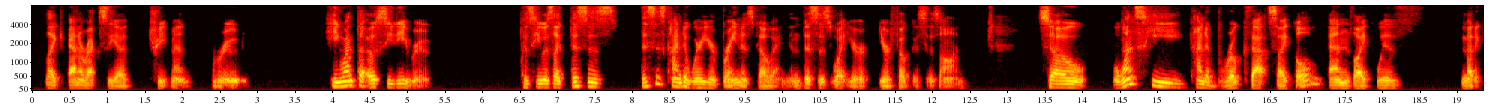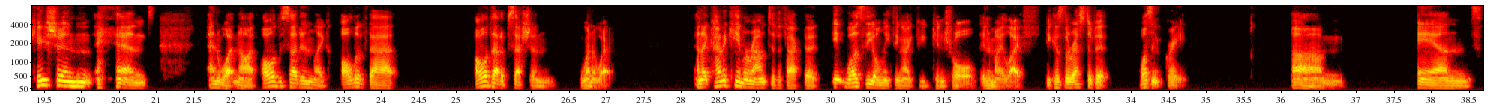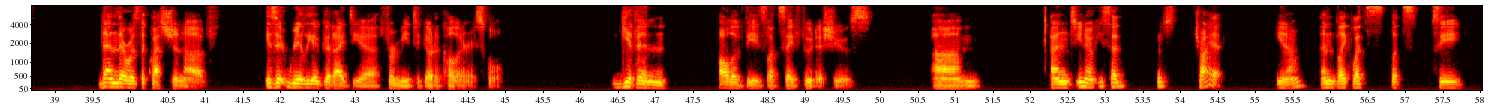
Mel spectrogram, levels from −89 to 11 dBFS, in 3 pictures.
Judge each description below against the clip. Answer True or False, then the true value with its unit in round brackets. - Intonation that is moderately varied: False (7.3 semitones)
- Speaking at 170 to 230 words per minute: False (140 wpm)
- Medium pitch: False (110 Hz)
